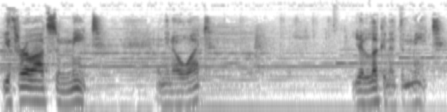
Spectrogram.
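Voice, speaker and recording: An actor playing a macho police detective who talks in a gruff, sarcastic, deadpan way. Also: male voice, low voice, unhurried, loud music behind the voice. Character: gruff macho cop, adult man. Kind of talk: sitcom acting.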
